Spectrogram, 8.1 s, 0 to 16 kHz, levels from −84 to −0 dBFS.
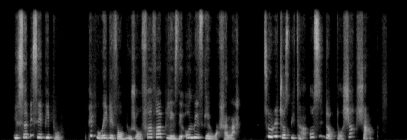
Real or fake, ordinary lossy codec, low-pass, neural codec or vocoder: fake; none; 14.4 kHz; autoencoder, 48 kHz, 32 numbers a frame, DAC-VAE, trained on Japanese speech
